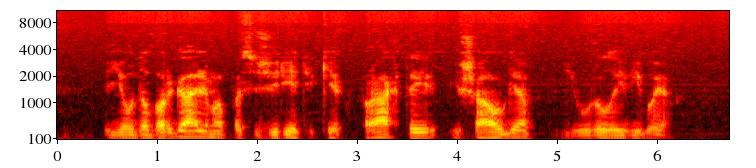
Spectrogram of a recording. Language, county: Lithuanian, Panevėžys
